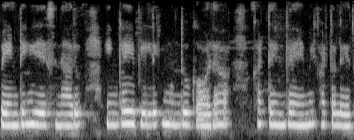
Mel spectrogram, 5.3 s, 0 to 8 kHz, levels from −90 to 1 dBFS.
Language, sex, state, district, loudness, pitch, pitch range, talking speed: Telugu, female, Andhra Pradesh, Chittoor, -16 LUFS, 225 Hz, 220-230 Hz, 125 wpm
